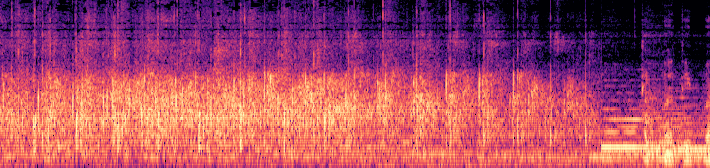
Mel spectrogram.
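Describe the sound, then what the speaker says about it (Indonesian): Audience applause at a Korea Indonesia digital content conference, a full, steady wash of clapping that tapers slightly, with a brief tone and voices entering near the end. "Boleh beri tepuk tangan?"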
